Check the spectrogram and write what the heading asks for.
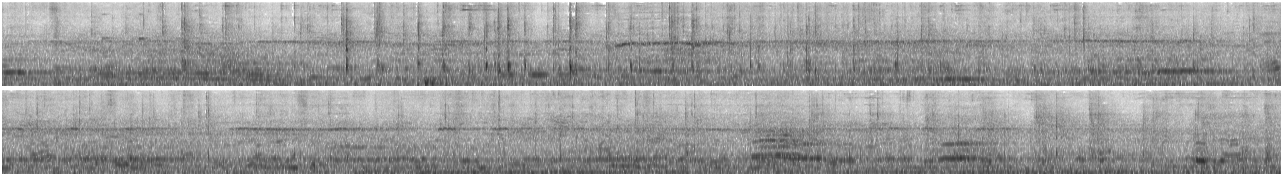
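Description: Shod hooves of a Household Cavalry horse clip-clopping on stone paving at a walk, the sharp hoof strikes clearest a few seconds in, over the chatter of the surrounding crowd.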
